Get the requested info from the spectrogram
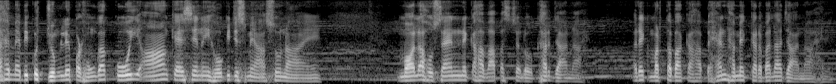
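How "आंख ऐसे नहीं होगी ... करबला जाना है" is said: hushed, much softer grieving narration; soft mournful recitation. Acted. Preacher reciting the farewell at the Prophet's grave, hushed and mournful. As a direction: draw the mourners in close with quiet grief.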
